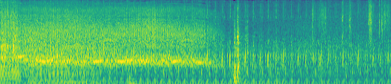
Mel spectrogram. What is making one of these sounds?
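A car engine runs as a car drives.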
